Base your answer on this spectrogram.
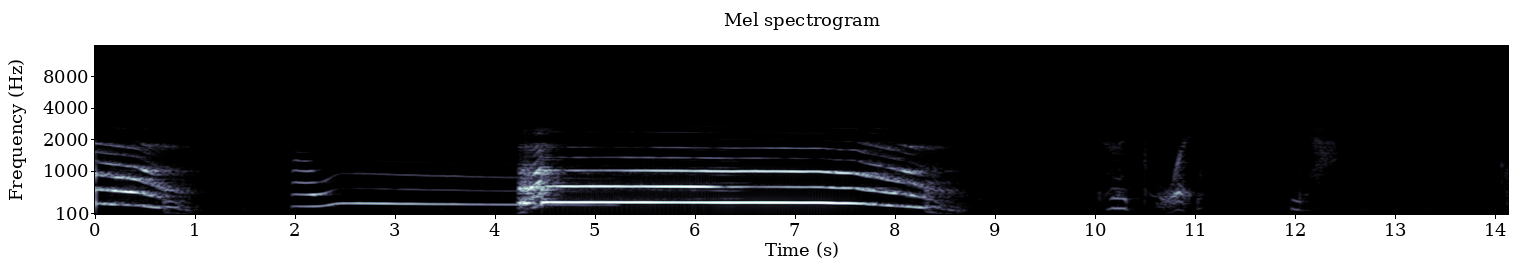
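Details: On command, the pet dog Yarrow howls from a couch. A falling howl is followed by a long, level, tonal howl that droops in pitch at its end. Several short, soft, whimpering yips come after it.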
